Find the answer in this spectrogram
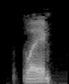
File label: "lame", english; adjectives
